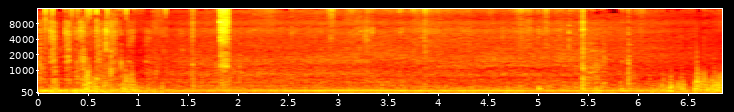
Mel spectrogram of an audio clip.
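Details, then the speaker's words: 1989 Toyota Supra revived after 8 years abandoned, hard to keep running with a vacuum line missing: a rough, struggling idle with a dull knock under the low drone, a bad rod knock. "You can hear that rod knock. Pretty bad."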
